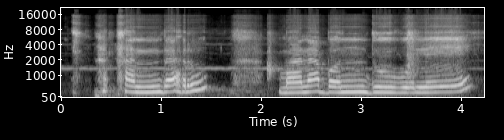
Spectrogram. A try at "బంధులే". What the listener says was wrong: బంధువులు కాదు, బంధులే.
